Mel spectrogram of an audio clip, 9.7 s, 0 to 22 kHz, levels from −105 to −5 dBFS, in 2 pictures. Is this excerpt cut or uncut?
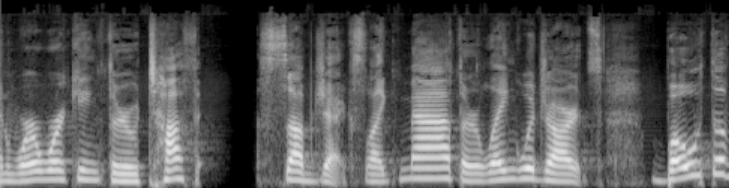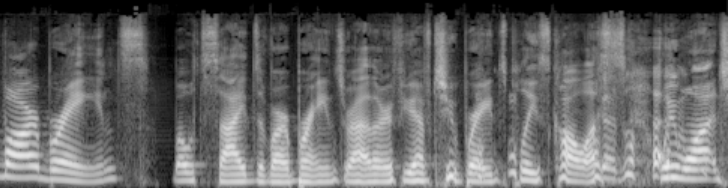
uncut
